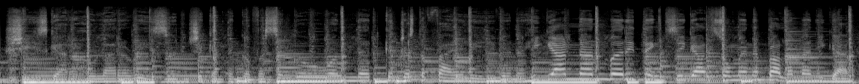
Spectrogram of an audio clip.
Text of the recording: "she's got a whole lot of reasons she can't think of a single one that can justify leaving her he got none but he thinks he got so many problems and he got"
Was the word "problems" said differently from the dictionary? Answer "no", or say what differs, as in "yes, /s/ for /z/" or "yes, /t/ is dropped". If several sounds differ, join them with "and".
yes, /b/ is dropped and /z/ is dropped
